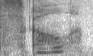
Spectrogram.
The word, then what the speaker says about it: skull: what about school and skull I also are pronounced in the same school rhymes with fool rhymes with spool rhymes with Rule and skull rhymes with gall and doll and Maul and call f is different from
